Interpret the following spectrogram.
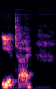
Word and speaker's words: Iatai: that makes Viet I that's by the way how you pronounce that eeeh tae of what makes it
